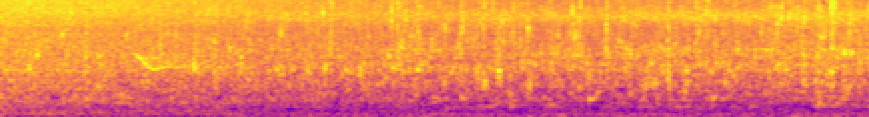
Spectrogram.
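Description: Steady running-water sound of a creek, a continuous trickling rush.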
